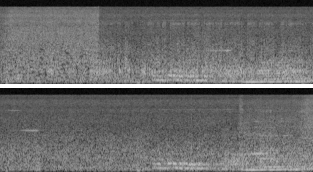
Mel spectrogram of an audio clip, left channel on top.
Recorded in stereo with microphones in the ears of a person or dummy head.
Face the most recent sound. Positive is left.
turn(degrees=0)  # may be behind; listen again after turning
